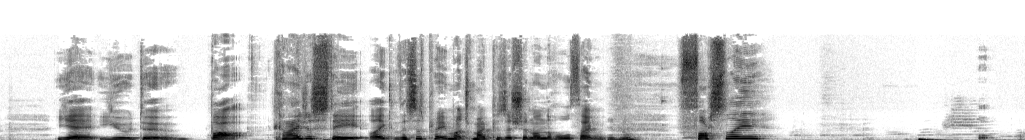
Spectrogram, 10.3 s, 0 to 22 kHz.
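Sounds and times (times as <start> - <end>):
speech: 0.6 - 7.7
dull low thump: 9.2 - 9.5
cat meowing: 9.2 - 10.2.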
